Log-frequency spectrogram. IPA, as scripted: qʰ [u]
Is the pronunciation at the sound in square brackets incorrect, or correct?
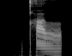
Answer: correct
